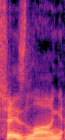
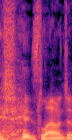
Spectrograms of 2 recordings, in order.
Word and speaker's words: chaise longue: It's chaise longue, actually, but I think because it sounds so weird in English, a lot of Americans say chaise lounge, and that's just become the accepted use.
